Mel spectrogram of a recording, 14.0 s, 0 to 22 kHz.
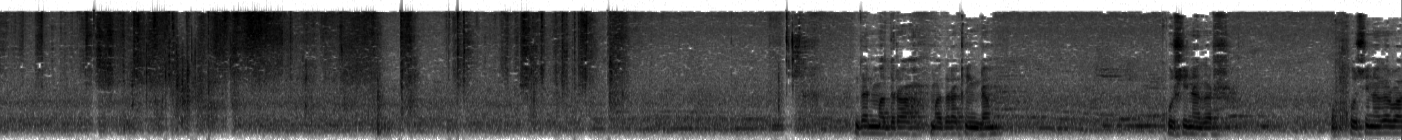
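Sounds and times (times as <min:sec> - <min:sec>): book pages rustling: 0:00.0 - 0:06.3.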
